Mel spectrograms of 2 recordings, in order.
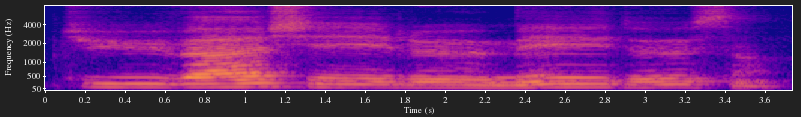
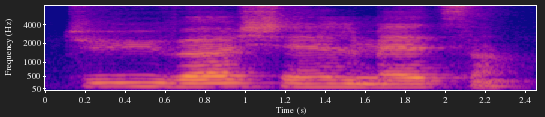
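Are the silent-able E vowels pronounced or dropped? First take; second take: pronounced; dropped. First: Every E is pronounced, giving seven syllables. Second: Two E vowels are dropped, giving five syllables. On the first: "Sept syllabes" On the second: "Cinq syllabes. Deux tombes"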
